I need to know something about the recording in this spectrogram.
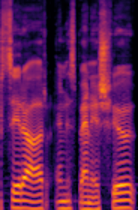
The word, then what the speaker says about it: cerrar: To close in English called cerrar in Spanish. Here E is something that makes C to pronounce like L C, therefore it is cerrar in Spanish.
